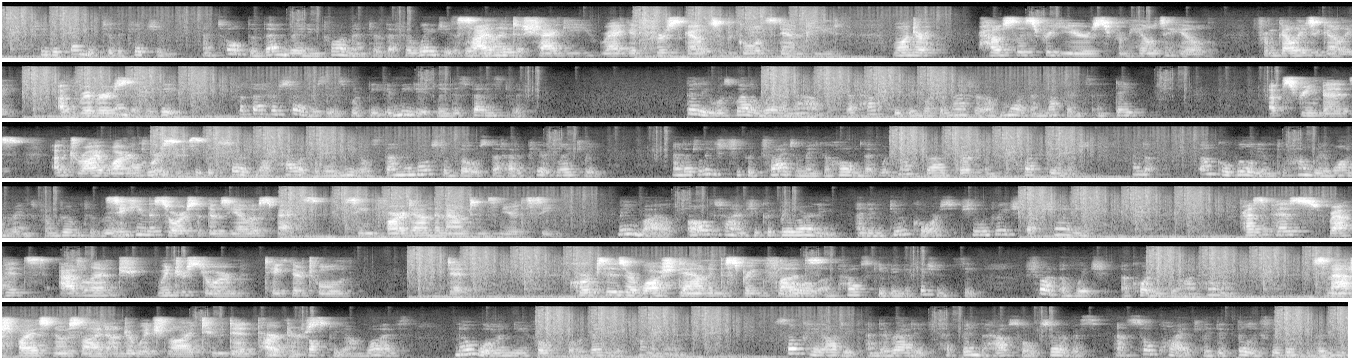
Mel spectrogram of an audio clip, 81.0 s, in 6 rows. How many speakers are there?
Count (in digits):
2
